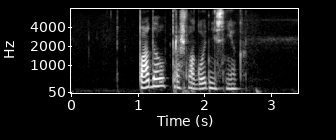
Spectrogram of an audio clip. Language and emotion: Russian, neutral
